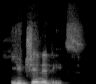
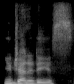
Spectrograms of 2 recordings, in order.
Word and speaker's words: Eugenides: I know we just went over how to pronounce this, like literally 2 seconds before the episode started, but Jeffrey Eugenides. – Eugenides. – Eugenides.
